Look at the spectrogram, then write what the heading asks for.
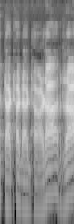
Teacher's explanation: इनका उच्चारण स्थान मूर्धा होता है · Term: मूर्धन्य वर्ण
